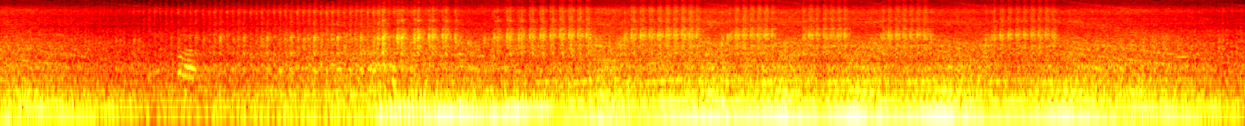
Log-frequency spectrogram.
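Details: WL-T diesel revving up and down with rough, uneven pulsing and short higher-pitched bursts over the drone; an unidentified engine noise, cause unknown.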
